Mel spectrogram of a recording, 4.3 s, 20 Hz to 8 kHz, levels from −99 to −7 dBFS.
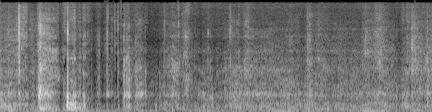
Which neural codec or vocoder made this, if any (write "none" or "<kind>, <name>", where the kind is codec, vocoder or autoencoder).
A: codec, SNAC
